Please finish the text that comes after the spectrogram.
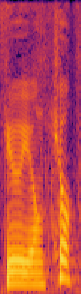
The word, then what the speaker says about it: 류용효: 지금까지 D1의 류용효, 예, 제가 호라고 잘못 네, 발음한 것 같습니다. 류용효 상무님과 스마트 제조와 PLM 관련된 말씀을 나눠봤습니다.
